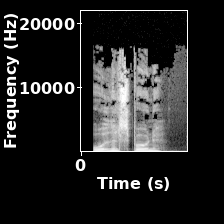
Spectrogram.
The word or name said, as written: odelsbonde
